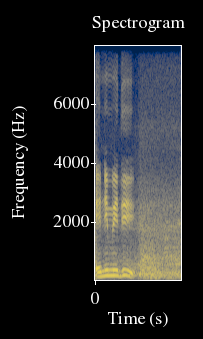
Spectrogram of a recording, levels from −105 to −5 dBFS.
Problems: constant background noise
